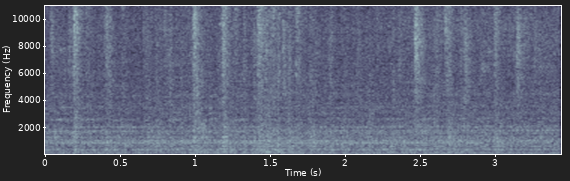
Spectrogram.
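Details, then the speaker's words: Land Rover Series III 88in softtop driving in overdrive: faint irregular metallic ticks over a steady low road-and-engine drone from the tailgate chains rattling, which could use a plastic coating. "rattle you can hear is the tailgate a little bit the um the chains on the tailgate could do with Coast Coating in uh plastic to stop them from uh rattling and banging about"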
